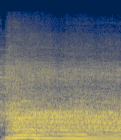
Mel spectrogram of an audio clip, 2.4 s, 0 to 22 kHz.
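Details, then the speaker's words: Outboard on a flush attachment at fast idle, just under 20 percent leak-down, adapter plate holed: a slight uneven stutter in its beat, said to pop under back pressure in water; misfire from heavily carboned, leaking valves. "if you listen to it you can hear it's got a little bit of a misfire almost it's like a little stutter"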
